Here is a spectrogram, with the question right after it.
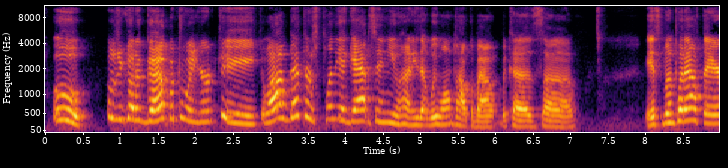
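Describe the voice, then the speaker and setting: A woman with a Southern US accent speaks at a moderate pace in an animated tone, her pitch swinging very widely. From US South, Tennessee. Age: 40s. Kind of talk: heated argument.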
